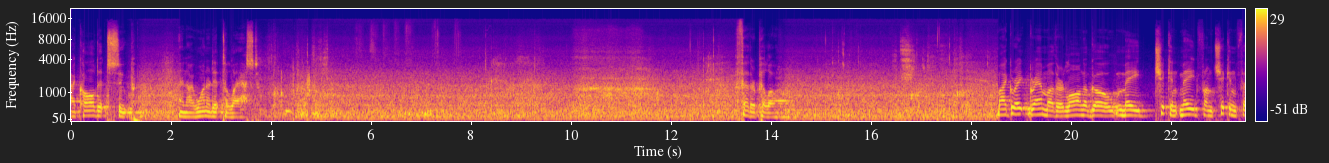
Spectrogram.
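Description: A man reads aloud calmly into a microphone.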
